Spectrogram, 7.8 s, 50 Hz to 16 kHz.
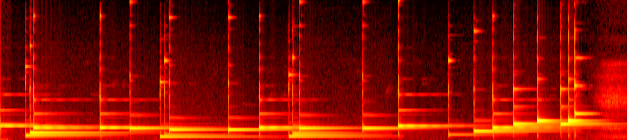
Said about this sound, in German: Guten Morgen. Es ist 5 Uhr 35. Der Wecker hat gerade geklingelt.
